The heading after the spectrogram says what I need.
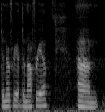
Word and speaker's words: D'Onofrio: Vincent D'Onofrio. Is that how you pronounce it? D'Onofrio.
